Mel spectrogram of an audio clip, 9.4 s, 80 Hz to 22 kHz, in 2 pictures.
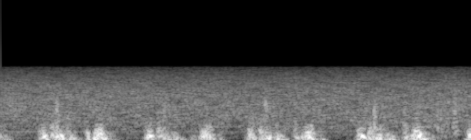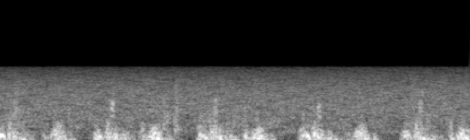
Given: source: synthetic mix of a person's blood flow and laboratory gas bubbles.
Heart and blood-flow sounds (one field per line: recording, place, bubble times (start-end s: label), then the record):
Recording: Doppler ultrasound of blood flow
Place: precordium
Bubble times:
no bubbles
From the record:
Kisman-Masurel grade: 000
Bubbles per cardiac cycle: 0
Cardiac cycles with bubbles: 0%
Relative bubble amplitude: no bubbles discernible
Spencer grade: 0 (complete lack of bubble signals)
